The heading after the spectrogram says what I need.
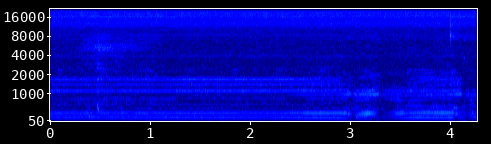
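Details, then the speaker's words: Hornby R30317 0-4-0T D tank model locomotive starting slowly under low power on an HM2000 controller; quiet steady electric hum at one low pitch with faint wobble as it creeps. "so I'm going to slowly start you'll hear the click just humming a little bit of movement there"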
